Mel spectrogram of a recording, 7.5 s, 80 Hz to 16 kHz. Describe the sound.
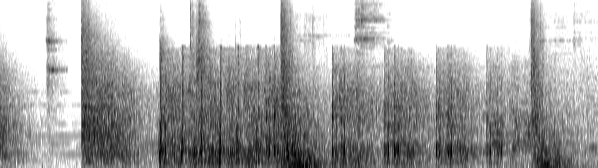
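Sharp gunfire bursts and heavy explosions during the June 2014 armed offensive on Mosul, Iraq. Several loud, sudden blasts and crackling volleys hit over a dense, continuous rumble, with no voices.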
